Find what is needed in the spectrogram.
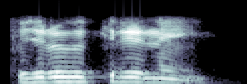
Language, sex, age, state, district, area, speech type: Bengali, male, 30-45, West Bengal, Purba Medinipur, rural, conversation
